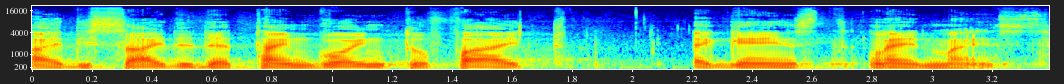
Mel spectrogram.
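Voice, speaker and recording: A man speaks in a Bosnian accent at a fairly slow pace. His intonation is monotone and flat. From Bosnia and Herzegovina. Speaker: landmine survivor and ex-deminer. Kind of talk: formal speech.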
